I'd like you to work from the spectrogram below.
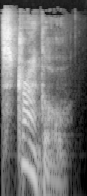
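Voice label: "straggle", British English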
